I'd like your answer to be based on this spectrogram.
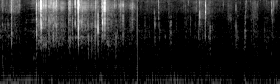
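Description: Biting and chewing a handmade burger from Downtowner, close and fairly loud, with sharp crunchy bites and wrapper crinkles early on, then steadier soft chewing for several seconds.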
